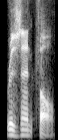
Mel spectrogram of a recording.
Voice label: "resentful", American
